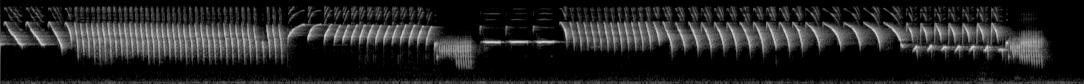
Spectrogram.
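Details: Singing canary used as a prompt to start other canaries singing: a long, dense run of very fast high trills and rolled notes, brief buzzy and whistled inserts, then a sustained rapid chatter ending in a lower buzz.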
